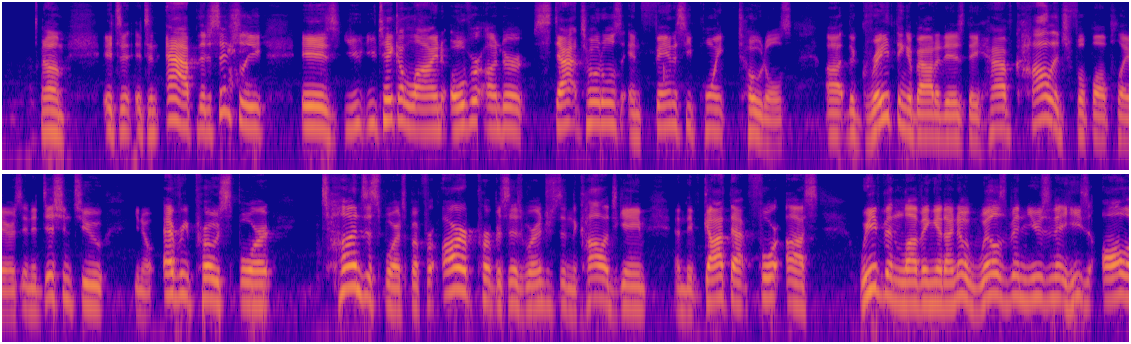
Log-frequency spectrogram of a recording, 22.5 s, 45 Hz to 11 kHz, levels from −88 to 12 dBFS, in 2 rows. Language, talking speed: English, 195 wpm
